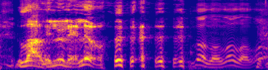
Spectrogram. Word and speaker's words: Lololo: I imagine it's pronounced like DDD, so it's Lololo.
